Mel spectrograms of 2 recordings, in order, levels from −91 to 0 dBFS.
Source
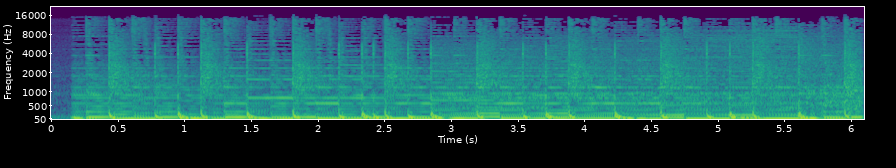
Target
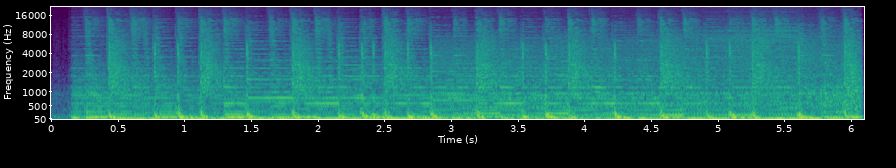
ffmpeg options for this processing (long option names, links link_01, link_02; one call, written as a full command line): ffmpeg -i in.wav -filter_complex "[0:a]asplit=4[link_01][link_02][link_03][link_04];[link_02]asetrate=37084,aresample=44100,atempo=1.18921,volume=-9dB[link_05];[link_03]asetrate=55563,aresample=44100,atempo=0.793701,volume=-12dB[link_06];[link_04]asetrate=88200,aresample=44100,atempo=0.5,volume=-15dB[link_07];[link_01][link_05][link_06][link_07]amix=inputs=4:normalize=0,bandreject=frequency=60:width_type=h:width=6,bandreject=frequency=120:width_type=h:width=6,acrossover=split=1100[link_08][link_09];[link_09]aeval=exprs='sgn(val(0))*max(abs(val(0))-0.00355,0)':channel_layout=same[link_10];[link_08][link_10]amix=inputs=2:normalize=0" out.wav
